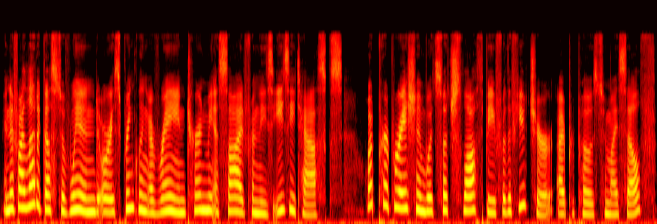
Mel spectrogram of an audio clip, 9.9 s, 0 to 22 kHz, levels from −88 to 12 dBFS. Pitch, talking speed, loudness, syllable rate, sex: 245 Hz, 200 wpm, -16 LUFS, 4.9 syllables/s, female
